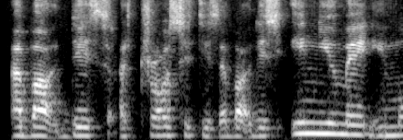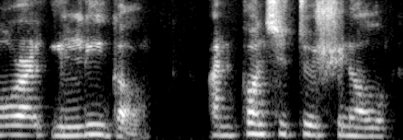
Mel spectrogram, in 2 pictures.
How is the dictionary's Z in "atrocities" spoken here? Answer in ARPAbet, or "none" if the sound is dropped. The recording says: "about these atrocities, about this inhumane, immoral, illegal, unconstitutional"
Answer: S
